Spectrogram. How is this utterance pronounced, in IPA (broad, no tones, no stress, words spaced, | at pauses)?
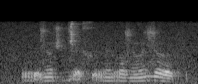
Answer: rə̰zœ̃ʃɟɛ̰ xə̰rə̃rɔzœ̃ zœf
